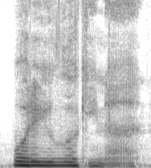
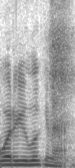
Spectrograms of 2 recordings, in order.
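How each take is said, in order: First: It is said in a low, deep voice. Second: It is said in a normal voice.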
